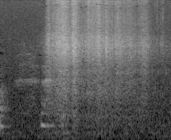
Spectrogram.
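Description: Plastic bag rustling and crinkling for about a second and a half as things are handled in it.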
